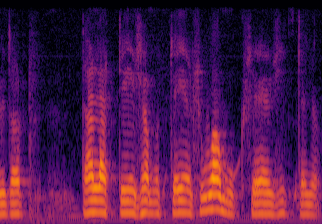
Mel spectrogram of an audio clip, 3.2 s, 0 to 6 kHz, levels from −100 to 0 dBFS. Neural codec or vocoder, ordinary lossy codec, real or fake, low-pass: none; none; real; 5.4 kHz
